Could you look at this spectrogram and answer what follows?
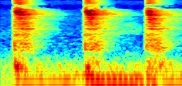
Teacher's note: So there's alveolar sounds that replace the velar sounds in the process of fronting. So k gets replaced with the alveolar sound t.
